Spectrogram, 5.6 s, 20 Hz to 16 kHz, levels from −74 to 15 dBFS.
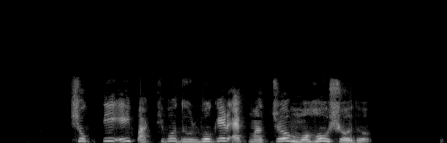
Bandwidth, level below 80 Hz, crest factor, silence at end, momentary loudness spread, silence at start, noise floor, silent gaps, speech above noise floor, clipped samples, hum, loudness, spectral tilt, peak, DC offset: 7.6 kHz; -64 dBFS; 20 dB; 1 s; 10 LU; 0.9 s; -83 dBFS; none; 63 dB; under 0.1%; none; -20 LUFS; -4 dB/octave; -2 dBFS; under 0.1%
